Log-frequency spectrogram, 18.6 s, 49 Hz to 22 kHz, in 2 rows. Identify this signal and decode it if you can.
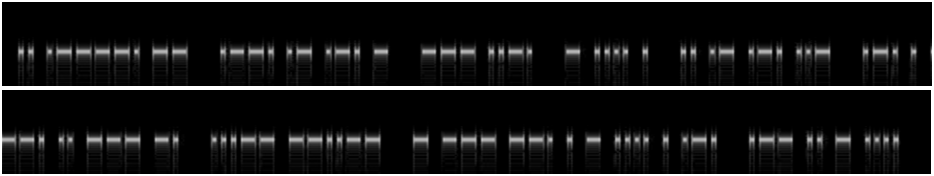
Morse code, heard as a keyed tone, about 25 wpm, 600 Hz. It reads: I'M PART OF THE IARU REGION 3, TOGETHER WITH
